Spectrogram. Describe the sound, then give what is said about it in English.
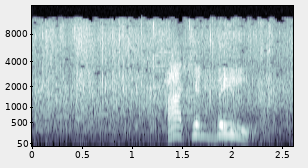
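An audience claps steadily throughout, a dense, continuous patter of many hands, with a few short voiced whoops and cheers rising above it midway. “Come on, clap your hands and rejoice to that right now.”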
